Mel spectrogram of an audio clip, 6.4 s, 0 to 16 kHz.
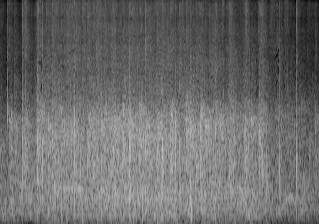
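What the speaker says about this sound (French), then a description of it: "sous vos applaudissements" Sustained audience applause at the opening of the 50th Salon des artistes de Châtillon, a dense, even wash of clapping from a large indoor crowd lasting throughout.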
